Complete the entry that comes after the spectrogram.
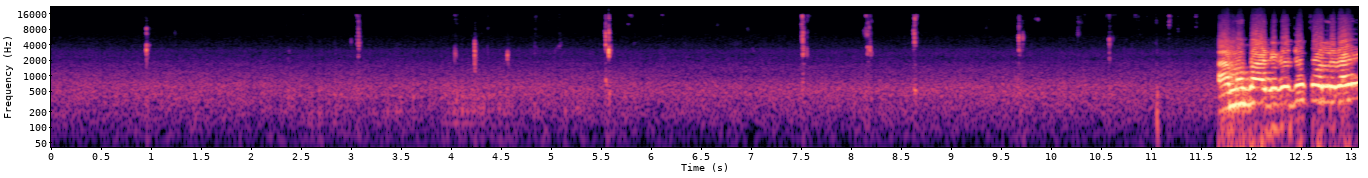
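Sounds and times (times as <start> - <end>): faint steady hiss: 0.0 - 13.0
mouth clicks and smacks: 0.8 - 1.4, 2.9 - 3.2, 4.0 - 5.9, 7.4 - 8.8, 9.6 - 11.4.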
